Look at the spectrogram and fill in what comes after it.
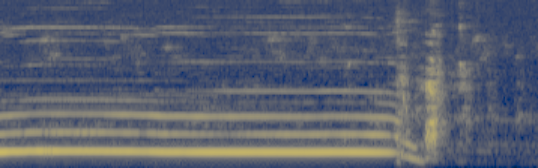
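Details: Dog howling loudly: a single long, even tone sustained for over two seconds before breaking into a short, rough, falling yelp.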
